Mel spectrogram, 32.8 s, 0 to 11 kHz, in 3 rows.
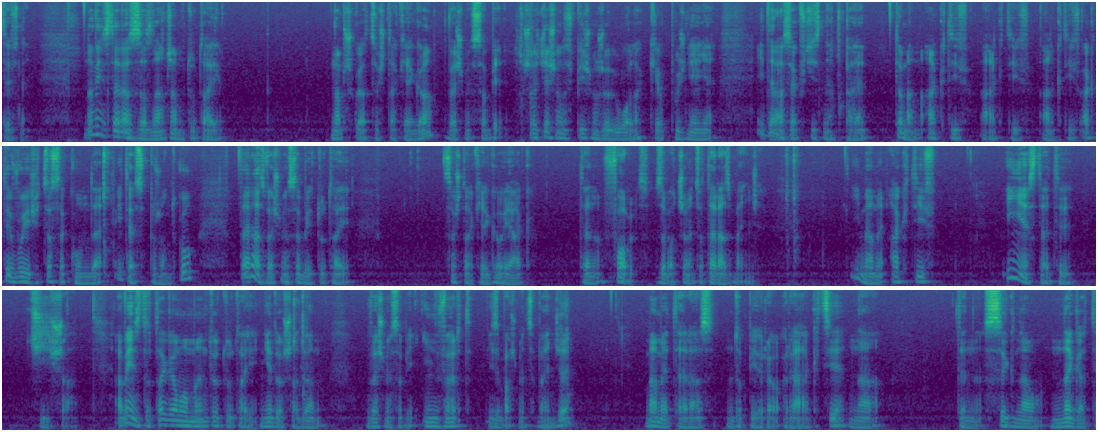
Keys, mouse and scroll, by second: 1.8 click, 3.5 click, 4.7 6, 5.3 click, 5.3 0, 7.9 p, 11.5 Escape, 13.7-15.7 drag, 18.3 p, 24.4 Escape, 25.6 click, 27.0 p, 32.7 Escape.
